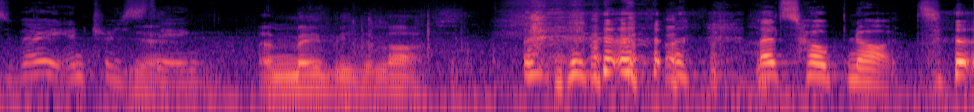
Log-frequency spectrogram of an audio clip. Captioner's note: laughs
